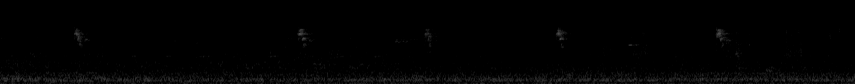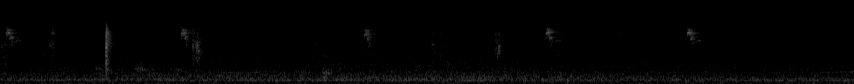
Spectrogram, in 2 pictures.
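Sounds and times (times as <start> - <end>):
faint bird chirps: 0.2 - 4.6.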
